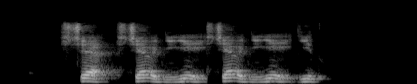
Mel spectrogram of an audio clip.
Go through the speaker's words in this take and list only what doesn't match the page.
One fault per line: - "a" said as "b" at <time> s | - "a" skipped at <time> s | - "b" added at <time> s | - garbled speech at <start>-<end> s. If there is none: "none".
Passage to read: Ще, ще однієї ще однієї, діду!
none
